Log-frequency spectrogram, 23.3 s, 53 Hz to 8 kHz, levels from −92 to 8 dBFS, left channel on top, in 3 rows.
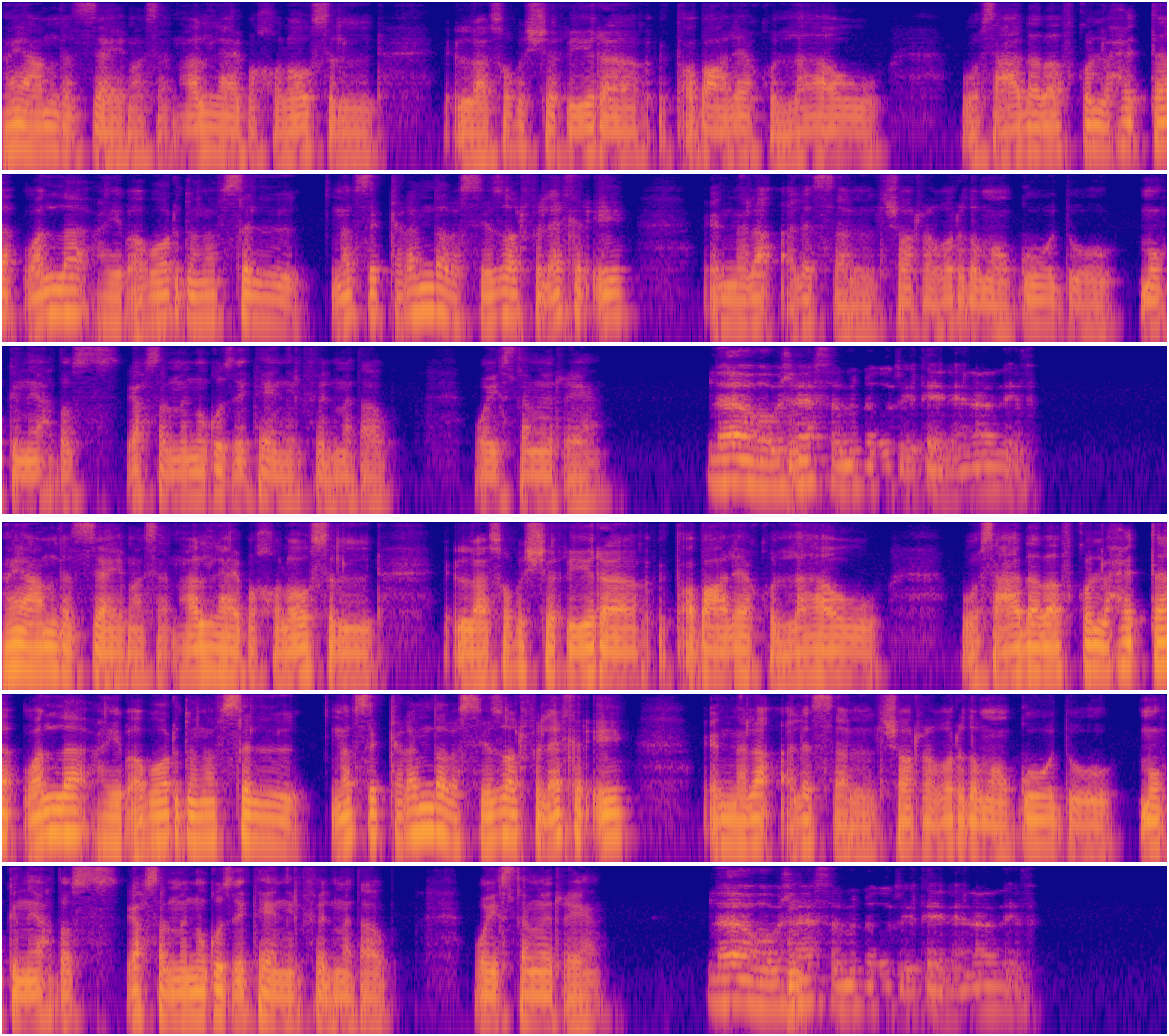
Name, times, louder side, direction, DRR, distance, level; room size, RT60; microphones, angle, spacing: voice 1, 0.0-5.8 6.1-18.1 18.7-19.5 20.8-20.9, right 5 dB, 45° right, 0.3 m, -23 dB
voice 2, 20.2-22.4, left 2 dB, 5° left, 1.0 m, -27 dB
2.5 x 2.2 x 2.4 m
head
